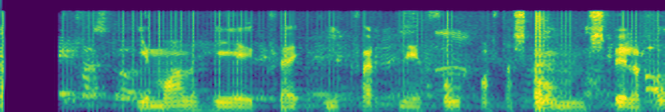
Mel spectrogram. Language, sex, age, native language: Icelandic, male, 13, Icelandic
